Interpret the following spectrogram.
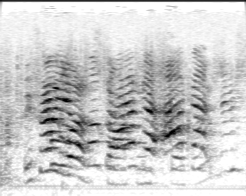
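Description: A young child's high-pitched voice chattering, without clear words, its pitch sweeping up and down.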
